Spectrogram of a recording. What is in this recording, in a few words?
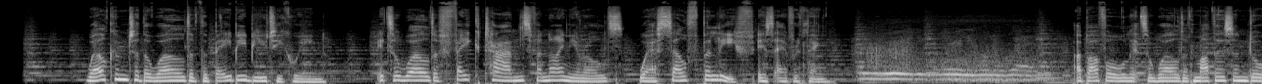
Narration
